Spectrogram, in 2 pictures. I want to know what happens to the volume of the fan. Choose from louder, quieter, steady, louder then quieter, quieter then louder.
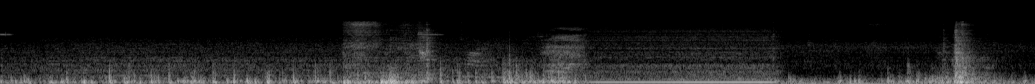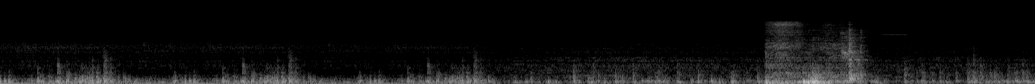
quieter.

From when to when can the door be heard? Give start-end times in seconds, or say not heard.
3.4-4.3, 8.6-10.2, 17.9-19.0.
